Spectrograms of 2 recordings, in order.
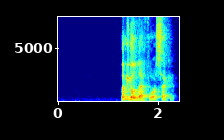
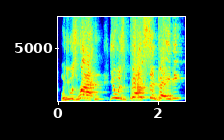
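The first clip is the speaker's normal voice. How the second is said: much higher and louder, bouncing with energy; hyped shout; 10 semitones higher, 5 dB louder than usual. Acted. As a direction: whip the crowd up on bouncing, baby. Preacher hyping the crowd.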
